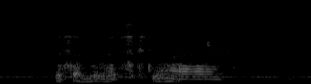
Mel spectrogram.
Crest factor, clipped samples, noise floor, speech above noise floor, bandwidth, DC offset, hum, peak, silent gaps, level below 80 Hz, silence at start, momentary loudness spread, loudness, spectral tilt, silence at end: 18 dB; under 0.1%; -73 dBFS; 20 dB; 7.6 kHz; under 0.1%; none; -36 dBFS; none; under -90 dBFS; 0 s; 11 LU; -53 LUFS; -3 dB/octave; 0 s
